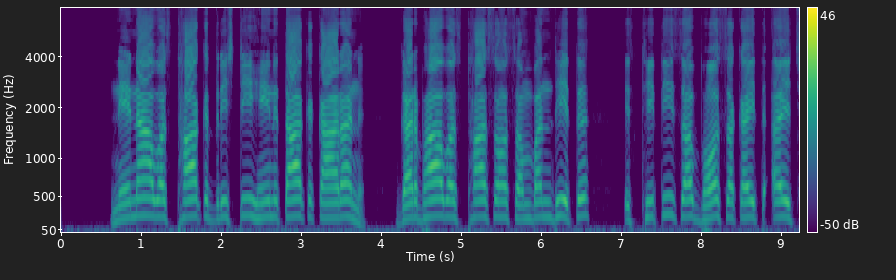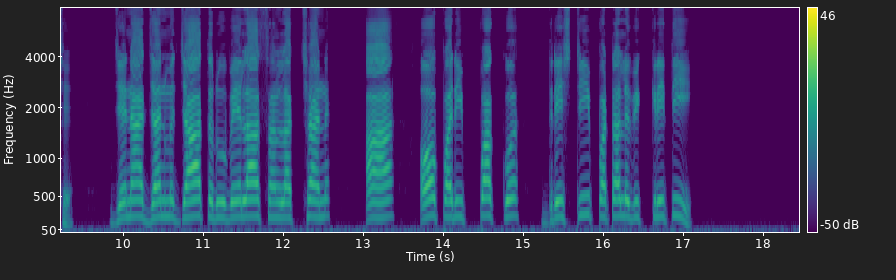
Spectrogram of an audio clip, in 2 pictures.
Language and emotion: Maithili, neutral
